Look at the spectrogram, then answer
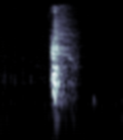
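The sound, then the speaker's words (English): A single sharp sneeze bursts out suddenly and fades within a fraction of a second, heard alone against near silence, moderately loud. “God bless you”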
